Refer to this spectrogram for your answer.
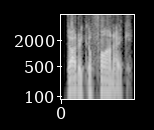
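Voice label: "dodecaphonic", American English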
